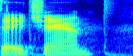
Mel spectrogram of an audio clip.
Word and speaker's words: Etienne: I'm going to try and say his name how it should be pronounced. I will do it. So it's Travis Etienne.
